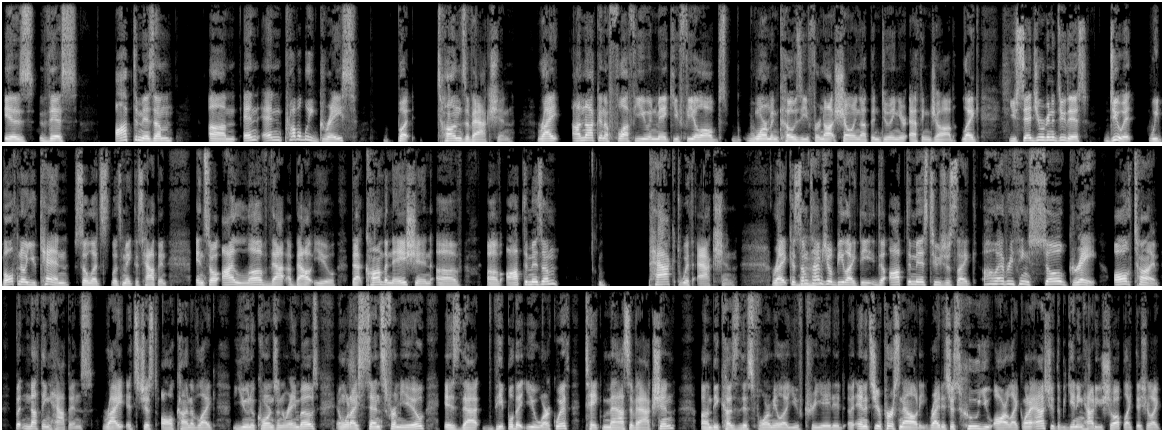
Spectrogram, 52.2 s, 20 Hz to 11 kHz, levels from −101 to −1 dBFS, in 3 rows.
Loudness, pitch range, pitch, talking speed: -19 LUFS, 140-170 Hz, 150 Hz, 180 wpm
